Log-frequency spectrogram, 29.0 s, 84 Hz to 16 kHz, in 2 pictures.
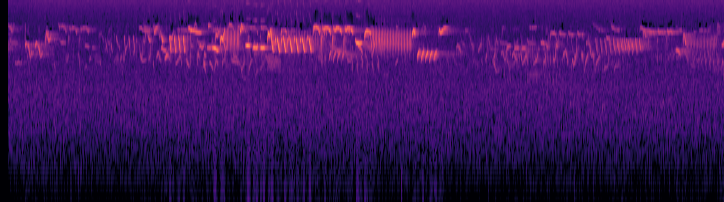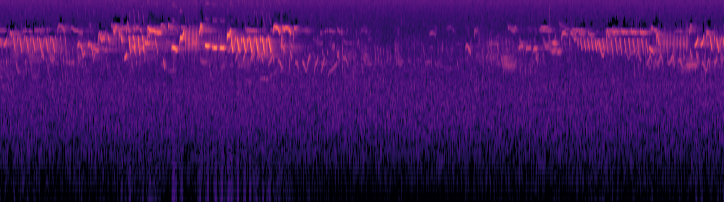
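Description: Many small birds chirping and singing, with fast trills of rapidly repeated notes, over a steady faint hiss; the song swells in two louder stretches, about 4 seconds in and again at about 17 seconds.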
